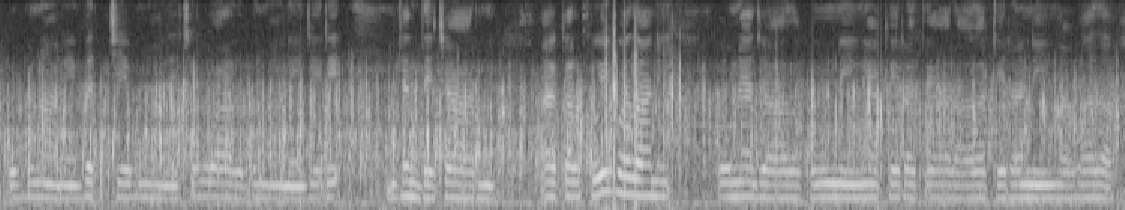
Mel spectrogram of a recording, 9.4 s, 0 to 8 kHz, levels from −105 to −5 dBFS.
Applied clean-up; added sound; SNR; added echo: none; Boiling; 2 dB; none.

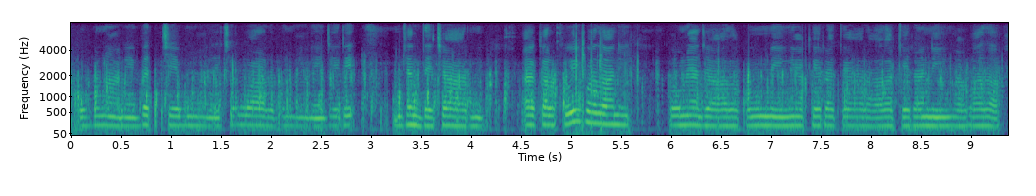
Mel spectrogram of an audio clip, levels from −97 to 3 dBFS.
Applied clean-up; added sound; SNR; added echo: neural mask model RNNoise.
